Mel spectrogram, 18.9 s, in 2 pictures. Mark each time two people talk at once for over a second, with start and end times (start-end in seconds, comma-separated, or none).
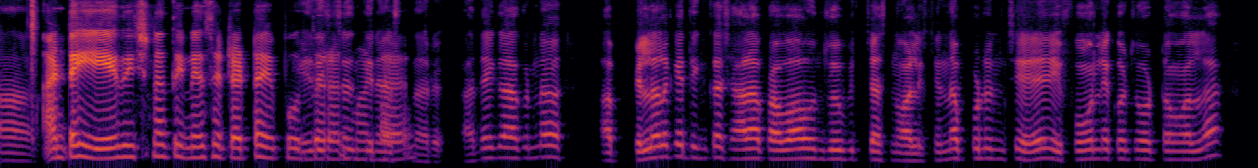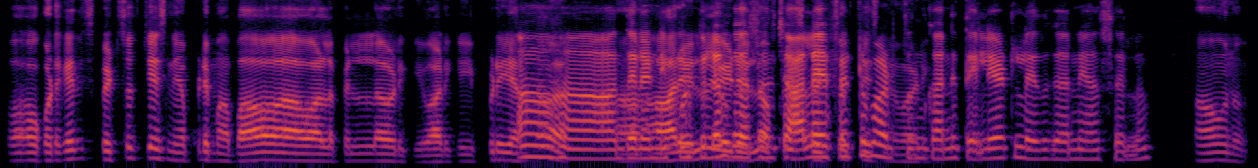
14.1-16.5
